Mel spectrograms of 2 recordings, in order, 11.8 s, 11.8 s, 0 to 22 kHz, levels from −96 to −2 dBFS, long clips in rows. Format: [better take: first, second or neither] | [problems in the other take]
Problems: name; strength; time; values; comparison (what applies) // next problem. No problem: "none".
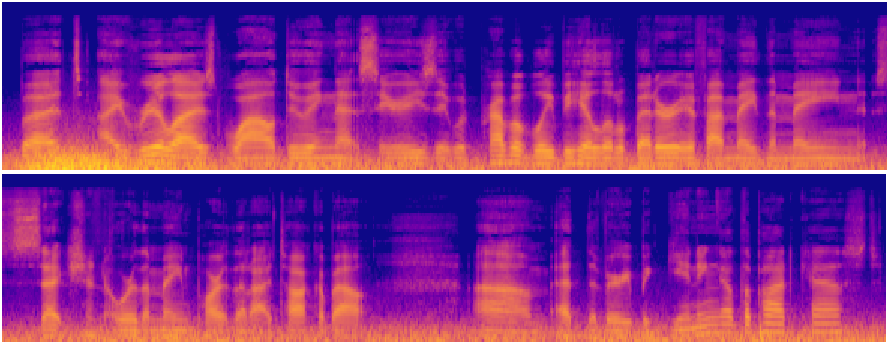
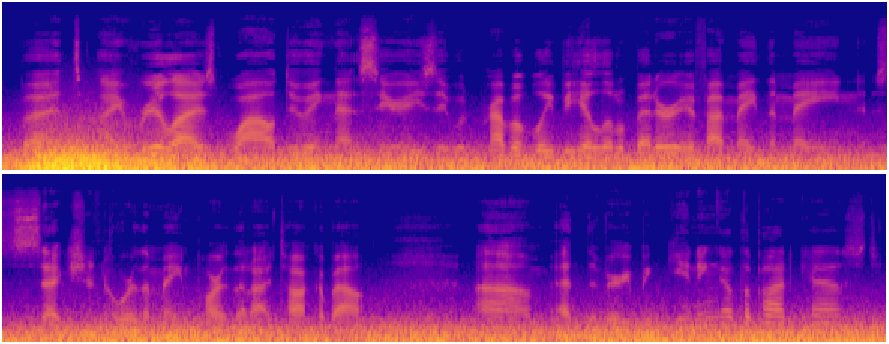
first | wind noise on the microphone; heavy; 3 dB above the speech; occasional gusts in the first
